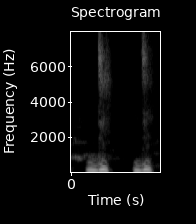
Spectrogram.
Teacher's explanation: Le D, la langue est proche des dents. Là, c'est le D.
